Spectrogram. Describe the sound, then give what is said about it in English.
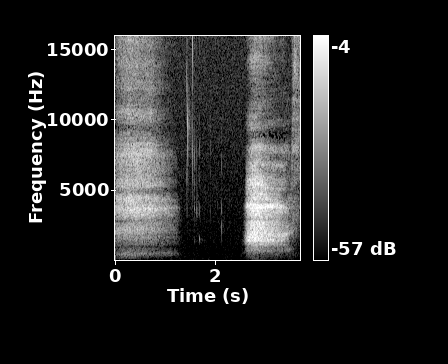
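A slow, deep breath: two long, airy breathing sounds separated by a quiet pause, the second one louder and fuller than the first. “Let's take another breath together.”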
